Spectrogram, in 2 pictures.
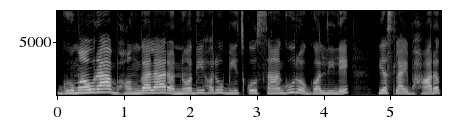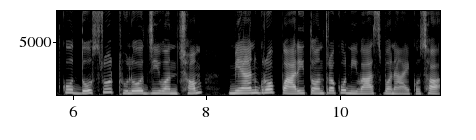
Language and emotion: Nepali, neutral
